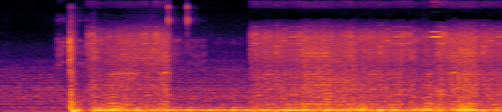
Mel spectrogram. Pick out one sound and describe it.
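A car engine idles with a low rumble.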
